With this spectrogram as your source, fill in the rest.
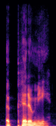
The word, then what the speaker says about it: epitome: Well, if you want to speak with a British accent, then it would be epitome. Then you would pronounce and emphasize the T there. But in American English, it would rather be a D sound.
